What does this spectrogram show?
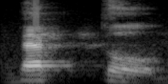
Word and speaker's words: ব্যক্ত: এখানেও দেখো মুখের চোয়াল খুলে যায়, ব্যক্ত, ব্যা, এই জন্য এ দিয়ে লিখি।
